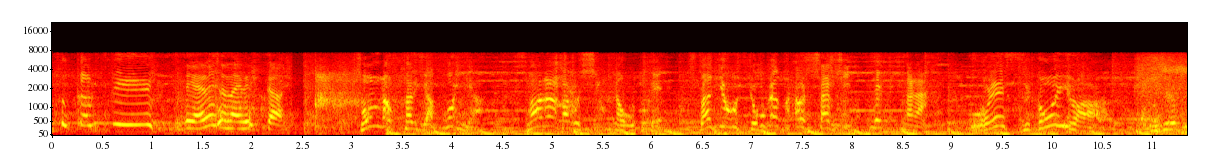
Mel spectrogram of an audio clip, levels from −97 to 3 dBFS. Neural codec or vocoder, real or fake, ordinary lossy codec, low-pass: codec, 16 kHz, 2 kbps, FunCodec, trained on Chinese and English, 25 frames a second; fake; none; 7.2 kHz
